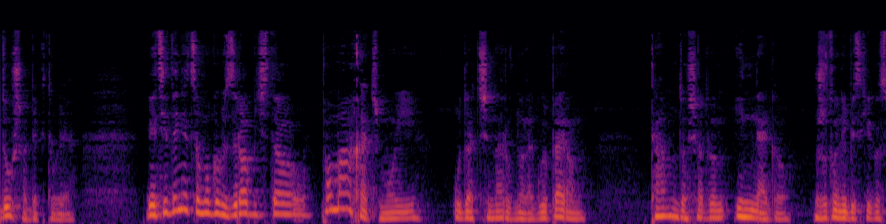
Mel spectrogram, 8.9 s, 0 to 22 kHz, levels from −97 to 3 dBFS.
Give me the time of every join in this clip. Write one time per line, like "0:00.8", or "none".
none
